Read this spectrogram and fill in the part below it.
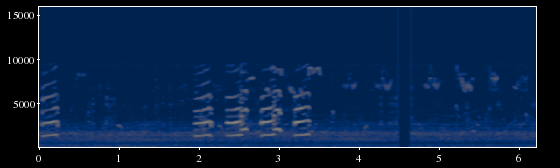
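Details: Bald eagle recorded by a southwest Florida nest camera near 11 pm on 25 November 2022, giving one squeaky note, then a quick run of four or five high chirping notes, against constant low rumbling background noise and one brief dropout.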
